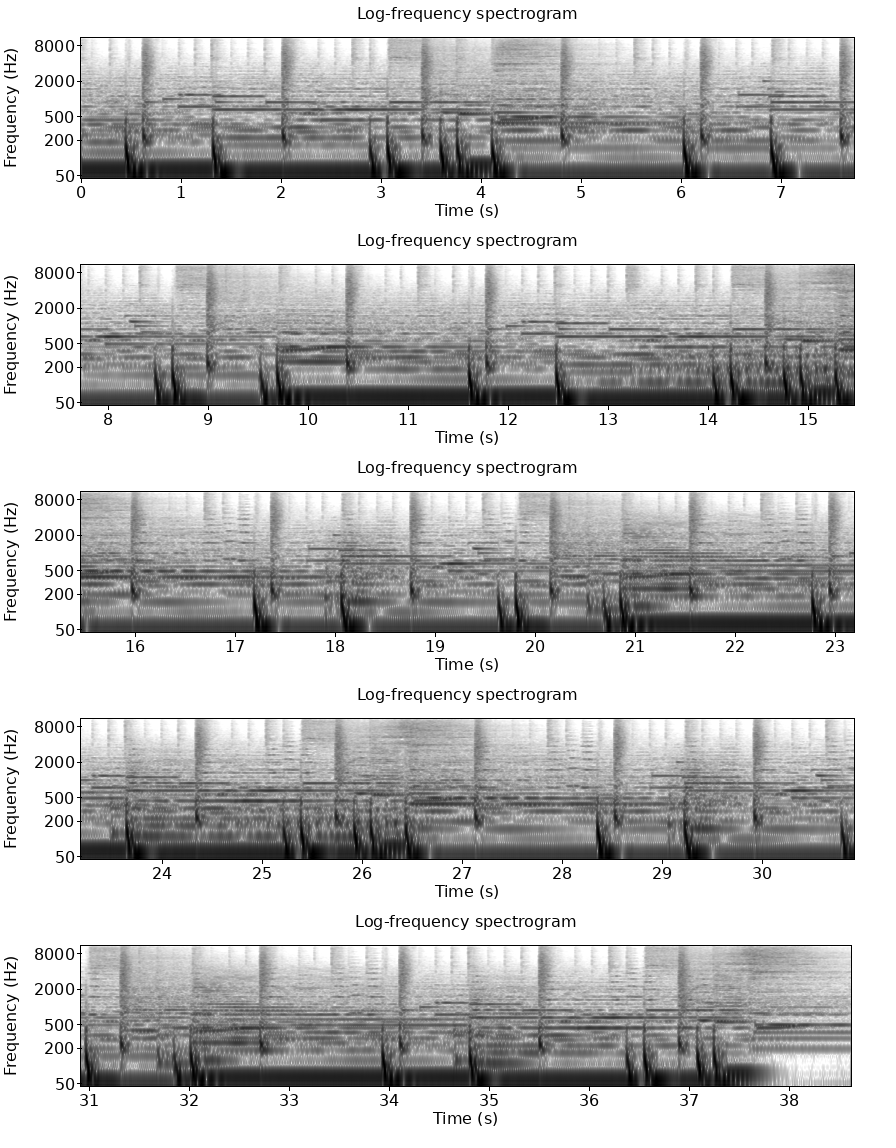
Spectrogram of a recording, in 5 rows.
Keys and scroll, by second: 13.9 ctrl+z, 15.3 ctrl+alt+z, 24.6 ctrl+-.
